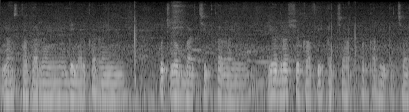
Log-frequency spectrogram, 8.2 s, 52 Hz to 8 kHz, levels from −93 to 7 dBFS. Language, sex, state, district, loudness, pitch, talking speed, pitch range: Hindi, male, Madhya Pradesh, Dhar, -30 LUFS, 100 Hz, 160 wpm, 95-105 Hz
